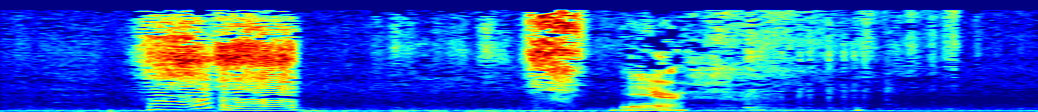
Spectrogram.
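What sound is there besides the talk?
blowing nose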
